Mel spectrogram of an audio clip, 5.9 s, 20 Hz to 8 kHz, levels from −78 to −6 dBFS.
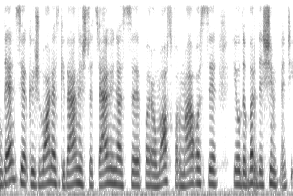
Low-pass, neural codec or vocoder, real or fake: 7.2 kHz; autoencoder, 22.05 kHz, a latent of 192 numbers a frame, VITS, trained on many speakers; fake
